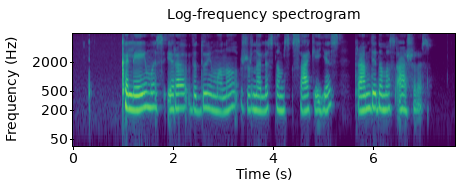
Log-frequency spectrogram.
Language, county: Lithuanian, Kaunas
